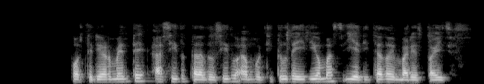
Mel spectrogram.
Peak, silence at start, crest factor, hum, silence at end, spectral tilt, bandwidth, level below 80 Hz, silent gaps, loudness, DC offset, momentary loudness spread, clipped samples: 0 dBFS; 0.75 s; 16 dB; none; 0.35 s; -7 dB/octave; 7.6 kHz; -60 dBFS; none; -17 LUFS; under 0.1%; 5 LU; under 0.1%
